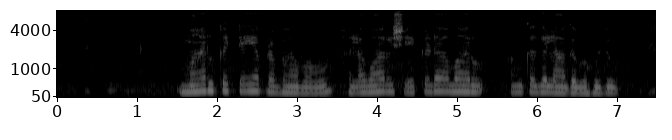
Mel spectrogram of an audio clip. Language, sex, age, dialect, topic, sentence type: Kannada, female, 25-30, Coastal/Dakshin, banking, statement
